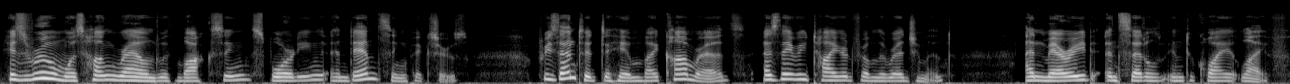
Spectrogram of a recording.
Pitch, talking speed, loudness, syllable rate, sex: 185 Hz, 135 wpm, -18 LUFS, 4.1 syllables/s, female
